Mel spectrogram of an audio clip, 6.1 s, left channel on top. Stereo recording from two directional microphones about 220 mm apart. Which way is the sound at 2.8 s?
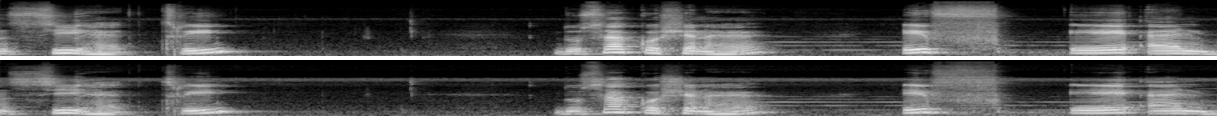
35° left (ahead or behind).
